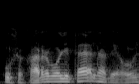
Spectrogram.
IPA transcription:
kun̞ se kɑrʋ oli pæːlːæ se ol

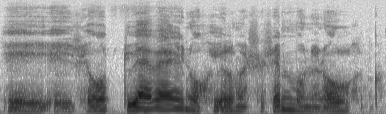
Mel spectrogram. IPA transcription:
ei ei se ot tyæʋæen ohjelmɑsːɑ semːonen olːeŋkɑ

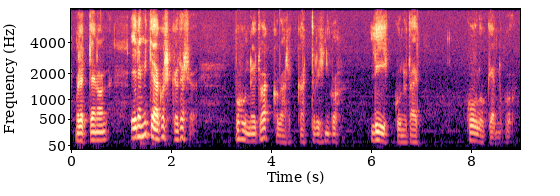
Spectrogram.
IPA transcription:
mut etːei non ei ne mitæː koskɑː tæs puhunːeːt ʋɑkːolɑi̯sekːɑː etːæ olis niːŋko liːkːunu tɑi kulkenːu ku

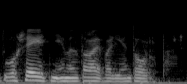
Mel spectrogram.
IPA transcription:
tuol seitniemel tɑipɑlien torpɑs

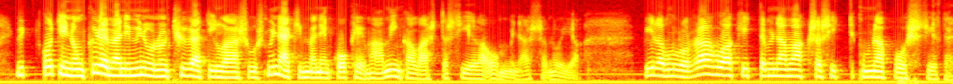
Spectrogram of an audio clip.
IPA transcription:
nyt kotin oŋ kylømæ ni minun o ny̆t hyʋæ tilɑˑesuːs minækim mæneŋ kokemɑː miŋkɑlɑˑestɑ sielæ om minæ sɑno jɑ ʋielæ mulː or rɑhuɑki etːæ minæ mɑksɑ sitːe kum minæ poes sieltæ

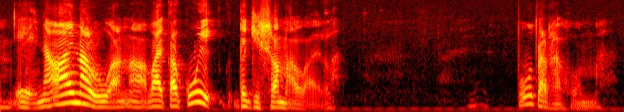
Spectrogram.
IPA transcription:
ei ne ɑinɑ luɑnɑː ʋɑikɑ kui tekis sɑmɑlɑilːɑ puːtɑrhɑhomːɑ

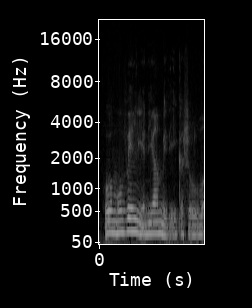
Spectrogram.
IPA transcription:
om muʋ ʋelieni ɑmeriːkɑs olːu

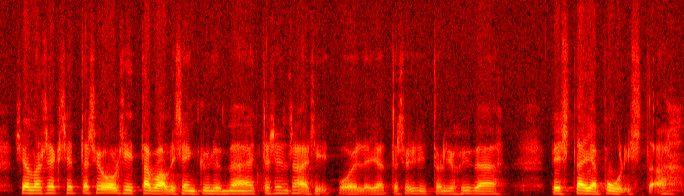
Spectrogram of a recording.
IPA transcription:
selːɑseks etːæ se ol siːt tɑʋɑlːiseŋ kylmæː etːæ sen sɑi siːt ʋoilːej jɑ etːæ se siːtː ol jo hyʋæː pestæj jɑ puhlistɑː

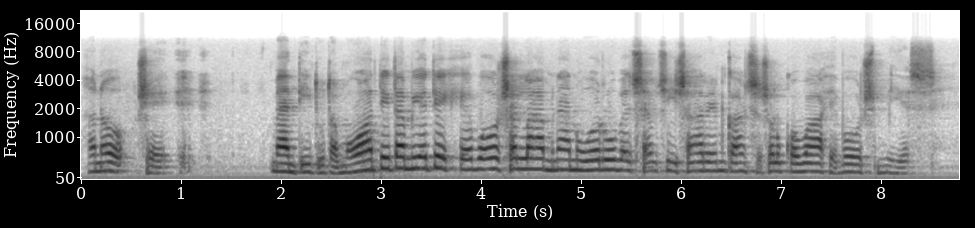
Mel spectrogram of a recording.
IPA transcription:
no se mæntiː tuotɑ moɑntietæ myøteh heʋoselːɑhɑ minæ nuoruːʋesːɑn sisɑren kɑnsːɑ s ol koʋɑ heʋosmies

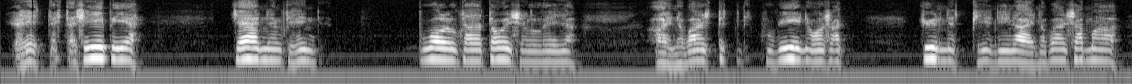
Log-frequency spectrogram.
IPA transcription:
jɑ sitːes stæ siːpij̆æ kæːnːeltihin puoleltɑ jɑ toiselːej jɑ ɑinɑ ʋɑin stet kuʋ ʋiːnohõːsɑ kynːetːihin niːn ɑinɑ ʋɑin sɑmɑː

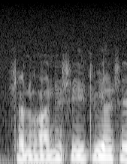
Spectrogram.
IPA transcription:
sɑnohɑː ne siːt ʋiæ̝l se

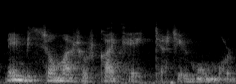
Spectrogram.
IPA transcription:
meim pitʲ se omːɑisuːs kɑik heitːeæ sil mumːol

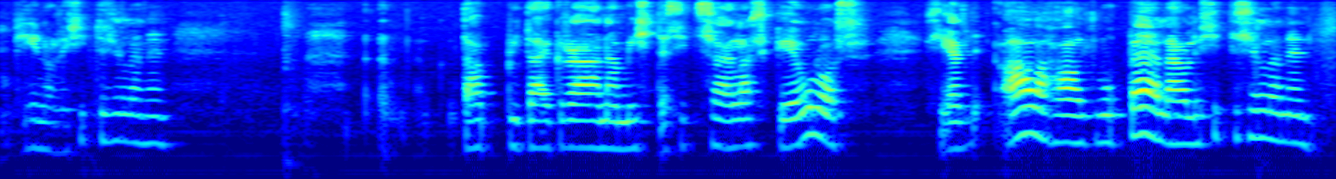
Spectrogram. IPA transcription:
siːn oli sitːe selːɑnen tɑpːi tɑi krɑːnɑ mistæ sit sɑi̯ lɑskeː ulos siælt ɑlhɑːlt mut pæːlˑæ oli sitːe selːɑnen

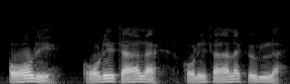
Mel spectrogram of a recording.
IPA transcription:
oli oli tæːlːæ oli tæːlːæ kylːæ

